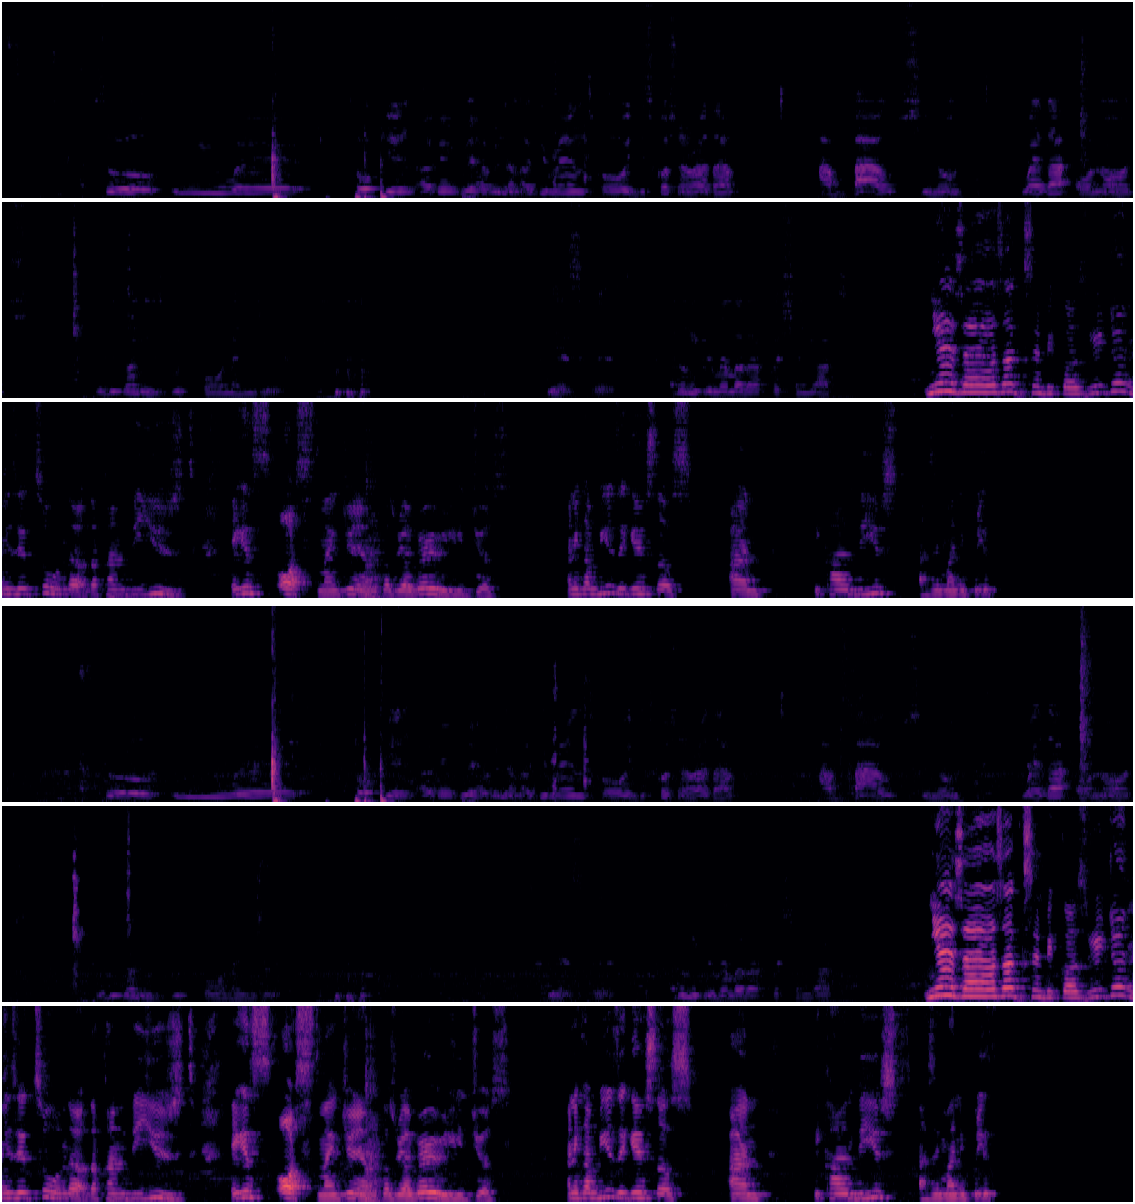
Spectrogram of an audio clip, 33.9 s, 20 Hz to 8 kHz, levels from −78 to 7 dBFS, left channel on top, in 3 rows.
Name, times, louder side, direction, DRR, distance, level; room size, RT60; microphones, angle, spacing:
voice 1, 0.6-3.0 3.5-7.3 8.2-9.6 10.2-11.5 12.2-14.1 14.5-15.0 16.7-17.5 18.0-19.8, left 3 dB, 50° left, 1.5 m, -56 dB
voice 2, 20.5-27.7 28.3-29.5 29.9-30.3 30.7-32.6, right 7 dB, 50° right, 0.4 m, -37 dB
3.3 x 3.2 x 4.8 m
head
